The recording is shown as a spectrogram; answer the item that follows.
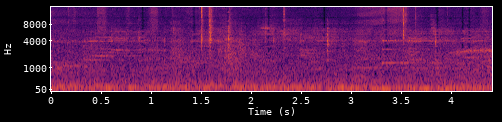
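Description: Shop ambience: background music playing faintly over a steady low rumble, with murmuring voices and a few light clicks.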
